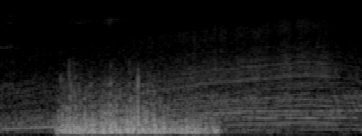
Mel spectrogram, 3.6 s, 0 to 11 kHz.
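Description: Race car engines roar in NASCAR Racing 2003 as a pack at Daytona starts up, a dense loud rumble swelling for about two seconds then dropping back to a softer hum.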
